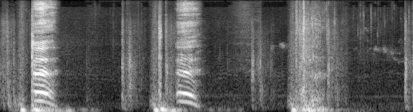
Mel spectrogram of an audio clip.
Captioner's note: punches thudding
